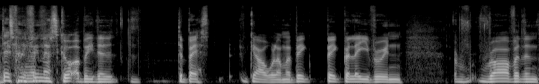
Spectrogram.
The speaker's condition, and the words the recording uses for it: Stuttering. Yeah, in that, as in general, it's the first word or the first start of it that's the bit that's hard to.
